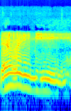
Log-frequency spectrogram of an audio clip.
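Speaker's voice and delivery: really scary, slow, drawn-out voice.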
